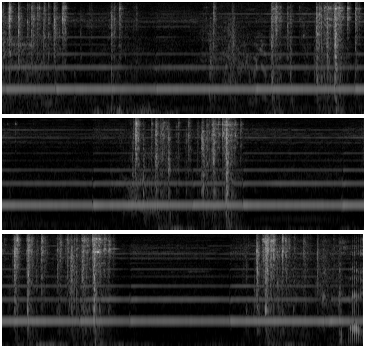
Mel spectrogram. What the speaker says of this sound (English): Now we're going to cycle the keys a couple of times.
